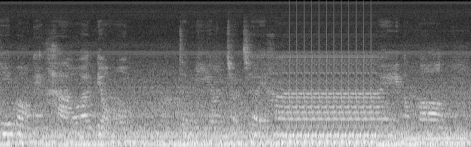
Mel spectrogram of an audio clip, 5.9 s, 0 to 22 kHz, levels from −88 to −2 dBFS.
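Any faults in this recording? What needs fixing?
From 3.62 to 4.74 s the speech breaks into a rapid machine-gun stutter: one 93 ms fragment repeats 12 times at about 10.8 Hz. This is a system hang loop. The driver stalled while the hardware kept replaying its ring buffer, which fits a 4096-sample buffer. Little or no audio appears lost. To prevent it, keep the audio thread from blocking and have the driver detect a stalled buffer and output silence instead of recycling stale data.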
